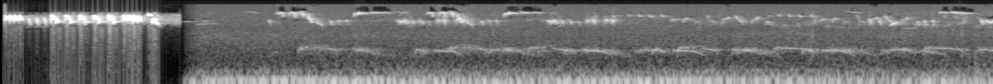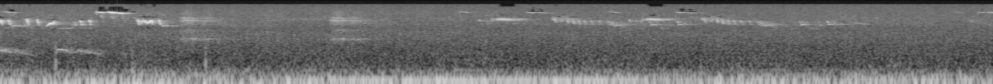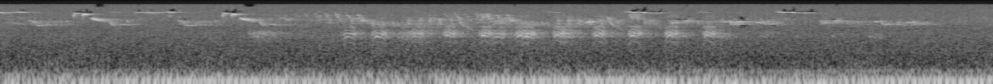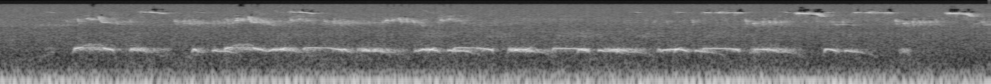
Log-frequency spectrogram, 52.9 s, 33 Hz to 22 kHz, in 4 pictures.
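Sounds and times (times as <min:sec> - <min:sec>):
high bird chirps: 0:00.1 - 0:02.5.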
